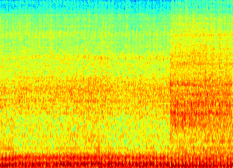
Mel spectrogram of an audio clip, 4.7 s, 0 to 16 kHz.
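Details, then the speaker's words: New RPS Cruiser 300 EFI motorcycle, 300cc liquid-cooled single with counterbalancer, four valves and fuel injection, at its first start after assembly with the radiator warming. The even single-cylinder idle is smooth, with no clatter or misses, and the motor sounds good. "Motor sounds good."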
